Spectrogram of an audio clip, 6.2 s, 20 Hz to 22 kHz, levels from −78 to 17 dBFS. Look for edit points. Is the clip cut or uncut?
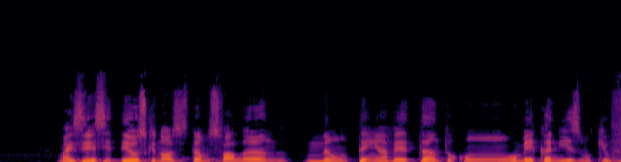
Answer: cut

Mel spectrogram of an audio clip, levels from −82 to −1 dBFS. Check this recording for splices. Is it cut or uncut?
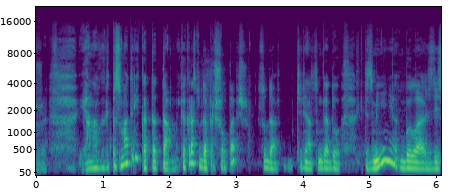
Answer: cut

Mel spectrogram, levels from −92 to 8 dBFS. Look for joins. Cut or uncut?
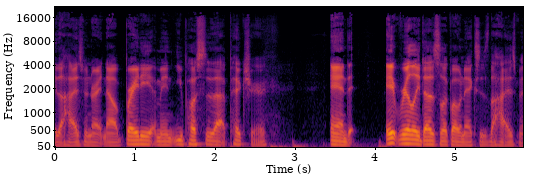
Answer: cut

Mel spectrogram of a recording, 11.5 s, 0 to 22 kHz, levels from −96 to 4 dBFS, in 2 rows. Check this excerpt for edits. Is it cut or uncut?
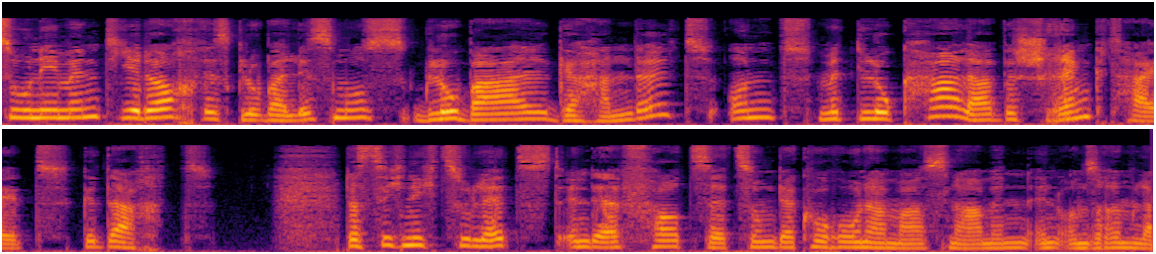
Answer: cut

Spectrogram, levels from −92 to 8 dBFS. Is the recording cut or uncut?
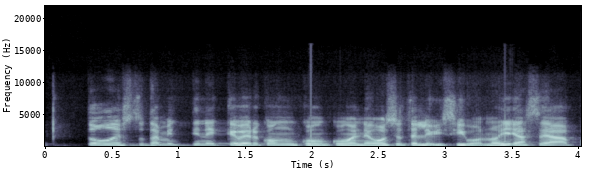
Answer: uncut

